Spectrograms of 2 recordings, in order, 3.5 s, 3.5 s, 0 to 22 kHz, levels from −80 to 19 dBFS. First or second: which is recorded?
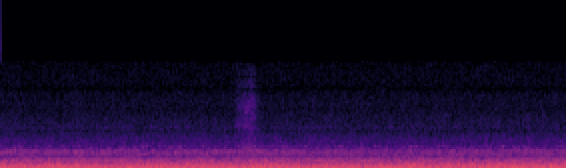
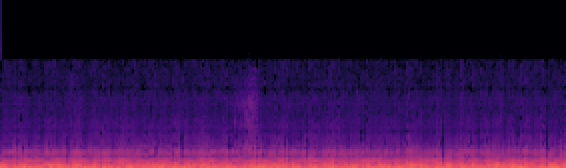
first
